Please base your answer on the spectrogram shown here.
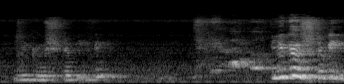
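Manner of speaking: put-on broken baby talk with Italian accent. Imitating how her dad talks at dinner, in Italian-accented baby talk. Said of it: "mishmash of baby talk, English, Portuguese, and an Italian accent".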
